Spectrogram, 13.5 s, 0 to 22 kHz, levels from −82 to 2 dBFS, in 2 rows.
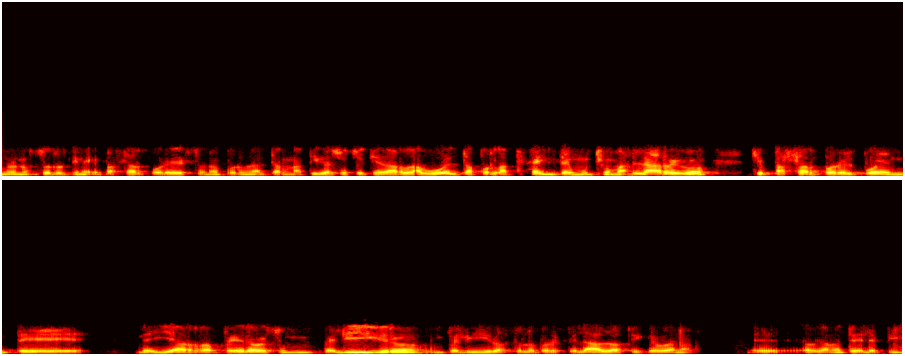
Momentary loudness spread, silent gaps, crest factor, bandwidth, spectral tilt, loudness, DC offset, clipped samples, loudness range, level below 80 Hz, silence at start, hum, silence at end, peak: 11 LU; none; 16 dB; 3.9 kHz; -5 dB/octave; -21 LUFS; under 0.1%; under 0.1%; 3 LU; -76 dBFS; 0 s; none; 0 s; -4 dBFS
